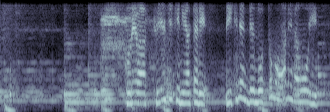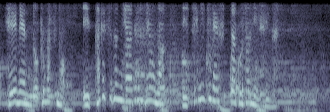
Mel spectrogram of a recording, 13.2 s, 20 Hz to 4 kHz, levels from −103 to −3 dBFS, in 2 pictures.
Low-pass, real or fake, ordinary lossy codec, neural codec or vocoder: 3.6 kHz; fake; none; codec, 44.1 kHz, 2.6 kbps, DAC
